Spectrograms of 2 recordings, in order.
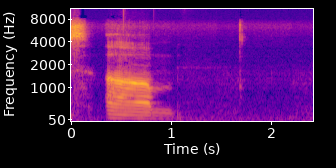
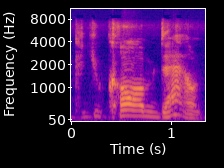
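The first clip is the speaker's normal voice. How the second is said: drawn out, a bit higher and softer; slow mock calm-down; 5 semitones higher, 5 dB quieter, slower than usual. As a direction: talk him down slowly, with mockery. Mock reply to villain.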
